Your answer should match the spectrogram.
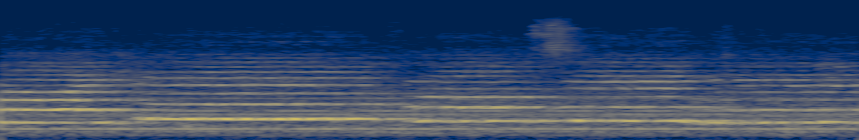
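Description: Treble choir of girls' voices singing long held chords, moving to new notes about a second in and again at about two seconds, with a brief sung 's' hiss near the end.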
